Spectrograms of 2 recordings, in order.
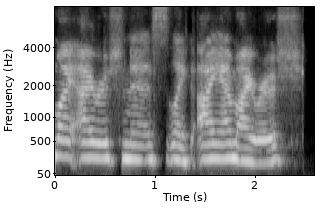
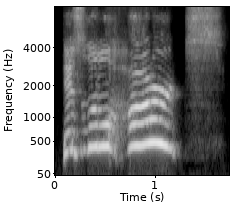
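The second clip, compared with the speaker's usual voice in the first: high, slow, near-tearful squeal of delight; excited; 9 semitones higher, 3 dB louder, slower than usual. Real, not acted. Crafter finding heart stickers, overcome with excitement. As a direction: gush over the little hearts, overcome. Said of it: "Sorry, I'm excited".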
